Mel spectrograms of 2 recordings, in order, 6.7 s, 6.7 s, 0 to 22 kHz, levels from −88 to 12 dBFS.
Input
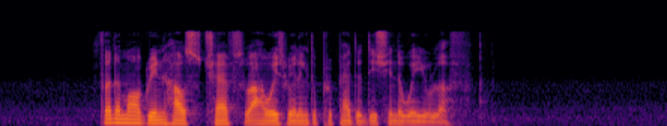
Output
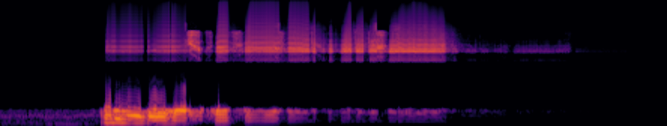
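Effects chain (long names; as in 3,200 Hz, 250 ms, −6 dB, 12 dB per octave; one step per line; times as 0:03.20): loose part that buzzes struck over −27 dBFS, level −10 dBFS
on a send: echo through a band-pass that steps 622 ms, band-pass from 850 Hz, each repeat 1.4 octaves, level −6.5 dB
on the sum: noise gate −55 dBFS, range −8 dB
graphic EQ with 10 bands 250 Hz +7 dB, 500 Hz +7 dB, 1,000 Hz +4 dB, 2,000 Hz +11 dB
low-pass that shuts in the quiet parts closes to 460 Hz, open at −9 dBFS
linear-phase brick-wall band-stop 490–3,000 Hz
high-pass filter sweep 86 Hz → 3,000 Hz, 0:00.88–0:03.10
reversed playback
downward compressor 10 to 1, threshold −12 dBFS, peak gain reduction 11 dB
reversed playback
brickwall limiter −13 dBFS, peak gain reduction 8 dB
mains-hum notches 60/120/180/240 Hz
formants moved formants +5 semitones
level +2 dB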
